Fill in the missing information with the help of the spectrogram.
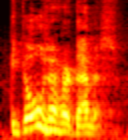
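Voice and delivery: high, loud urgent roar. A narrator's reading. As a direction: roar it out at a companion, desperate to be freed. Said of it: "Jem roared".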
